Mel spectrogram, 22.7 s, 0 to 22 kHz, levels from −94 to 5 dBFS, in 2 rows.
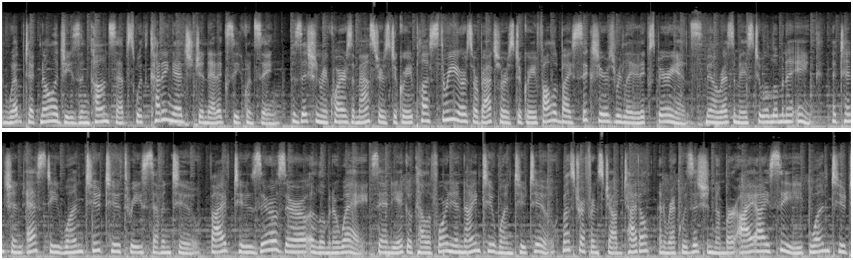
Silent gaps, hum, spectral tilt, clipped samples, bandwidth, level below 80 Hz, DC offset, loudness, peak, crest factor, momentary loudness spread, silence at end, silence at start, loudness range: none; none; -4 dB/octave; under 0.1%; 19 kHz; -28 dBFS; under 0.1%; -13 LUFS; 0 dBFS; 14 dB; 3 LU; 0 s; 0 s; 1 LU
